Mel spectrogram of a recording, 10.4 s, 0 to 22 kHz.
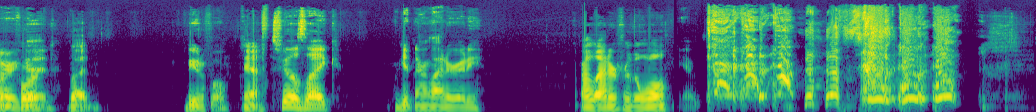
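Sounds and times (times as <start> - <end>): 
speech: 1.8 - 3.4, 4.0 - 4.9, 5.8 - 7.4, 8.0 - 10.0
person coughing: 7.1 - 9.7.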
